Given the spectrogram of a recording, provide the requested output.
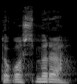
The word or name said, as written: tukosmera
